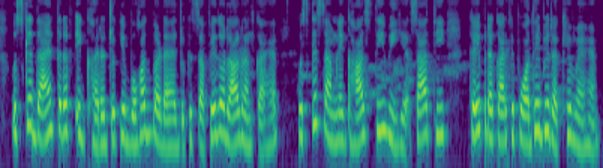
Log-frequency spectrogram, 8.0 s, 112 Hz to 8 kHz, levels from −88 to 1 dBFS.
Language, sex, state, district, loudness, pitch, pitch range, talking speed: Hindi, female, Bihar, Saran, -21 LUFS, 245 Hz, 210-270 Hz, 285 wpm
